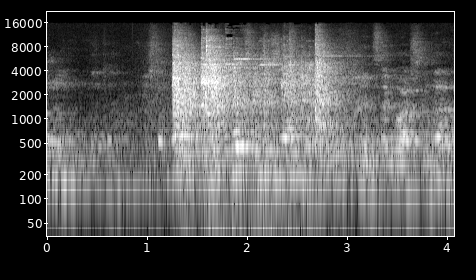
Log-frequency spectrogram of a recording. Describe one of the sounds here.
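A barbell clanks onto its rack.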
